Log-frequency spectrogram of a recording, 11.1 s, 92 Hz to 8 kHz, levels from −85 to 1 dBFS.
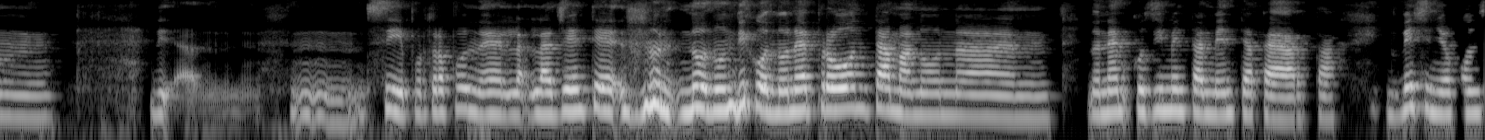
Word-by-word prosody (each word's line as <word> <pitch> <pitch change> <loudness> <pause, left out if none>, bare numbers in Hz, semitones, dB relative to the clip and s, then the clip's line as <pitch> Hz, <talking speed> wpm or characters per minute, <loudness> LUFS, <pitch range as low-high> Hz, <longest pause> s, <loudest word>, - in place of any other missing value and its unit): mhmm 190 -1 -12 0.7
di - - -9
ehm - - -19 0.2
mhmm 195 -5 -13
sì, 220 0 -3
purtroppo 225 +3 -4
nè 210 -1 -2
l 200 0 -3
la 210 0 +2
gente, 230 +1 +1 0.2
non 270 -5 +5
no, 250 +3 +4
non 235 +2 +4
dico 270 -2 +3
non 220 0 +1
è 235 0 +4
pronta, 245 0 +4
ma 215 -3 0
non 205 0 -6 1.0
non 210 0 -5
è 225 0 -1
così 225 0 -2
mentalmente 215 -2 -2
aperta. 180 -2 -2 0.3
Invece 245 +5 -4
il 225 - -3
mio 210 0 -3
cons 220 0 -5
220 Hz, 150 wpm, -21 LUFS, 205-235 Hz, 1.0 s, non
